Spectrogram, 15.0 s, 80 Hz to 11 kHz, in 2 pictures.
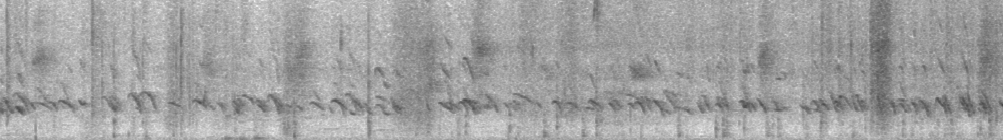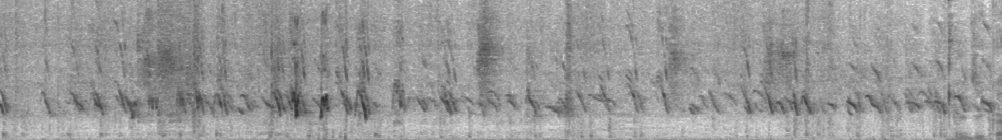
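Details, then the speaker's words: Coughing in 16-day-old broiler chickens that caught a cold after days of heat followed by rain: constant high peeping with scattered short, sharp cough bursts. "এই দুটোর কম্বিনেশনে মুরগিগুলো ঠান্ডা লেগেছে। বেশ কাশি দিচ্ছে।"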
